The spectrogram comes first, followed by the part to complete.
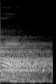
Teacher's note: इसी प्रकार से दूसरा है विव्रत स्वर, यानी विव्रत स्वर की संख्या केवल 1 मानी गई है, जो है आ। यानी विव्रत स्वर क्या होता है, जिसके उच्चारण में हमारी जीभ बहुत ही नीचे हो जाती है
